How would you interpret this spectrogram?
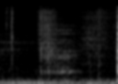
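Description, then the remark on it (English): A single sharp, loud cough bursts out at the very end after a stretch of quiet low rumble and a faint throaty rasp. “Yeah, so when I cough, it's no joke. I just, like, I fucking cough like crazy.”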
